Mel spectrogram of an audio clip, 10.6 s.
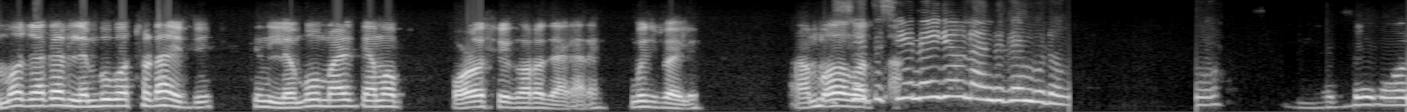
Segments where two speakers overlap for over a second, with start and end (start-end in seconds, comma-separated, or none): none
